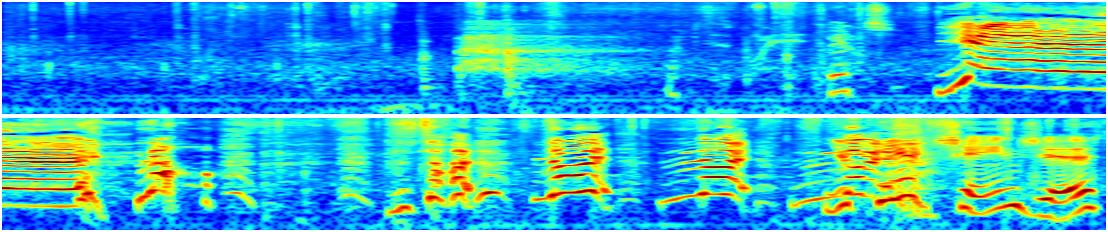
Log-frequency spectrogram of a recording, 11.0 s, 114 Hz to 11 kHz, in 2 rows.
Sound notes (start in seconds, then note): 3.4 whispering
